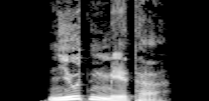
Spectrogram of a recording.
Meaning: newton metre
- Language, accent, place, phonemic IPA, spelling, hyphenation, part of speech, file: German, Germany, Berlin, /ˈnjuːtn̩ˌmeːtɐ/, Newtonmeter, New‧ton‧me‧ter, noun, De-Newtonmeter.ogg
